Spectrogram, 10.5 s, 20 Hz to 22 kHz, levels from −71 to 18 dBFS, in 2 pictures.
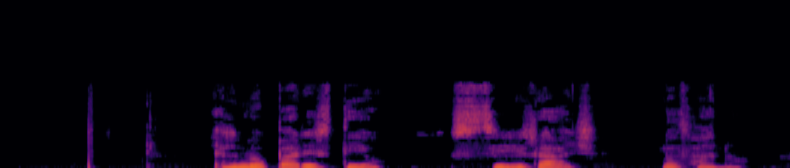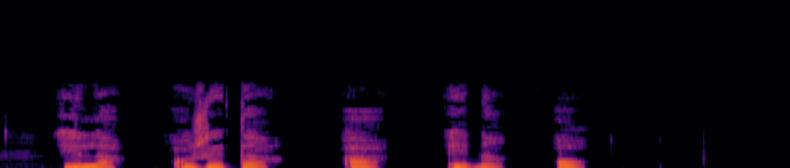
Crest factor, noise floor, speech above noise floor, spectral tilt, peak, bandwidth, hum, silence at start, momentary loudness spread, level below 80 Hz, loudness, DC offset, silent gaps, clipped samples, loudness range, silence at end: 22 dB; -76 dBFS; 58 dB; -5 dB/octave; 0 dBFS; 11.5 kHz; none; 0.6 s; 17 LU; -52 dBFS; -21 LUFS; under 0.1%; none; under 0.1%; 6 LU; 1.35 s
